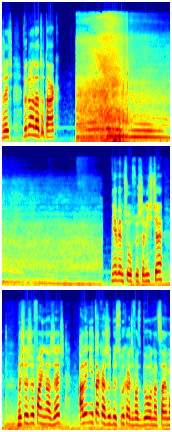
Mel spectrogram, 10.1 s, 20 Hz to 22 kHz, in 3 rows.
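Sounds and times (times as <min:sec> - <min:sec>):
car engine accelerating hard: 0:01.5 - 0:05.4.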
